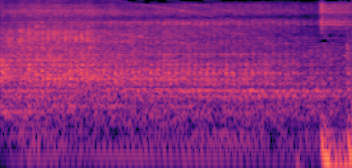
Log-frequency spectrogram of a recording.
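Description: Car engine running steadily, just after being started.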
